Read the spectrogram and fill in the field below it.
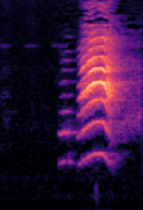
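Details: Pet talking parrot, one of a male and female pair said to converse, speaks a single clear two-part word, a short lower syllable followed by a louder, rich, voice-like syllable, in a quiet room.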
